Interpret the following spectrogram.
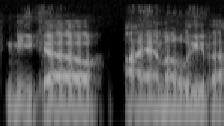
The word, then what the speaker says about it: Nico Iamaleava: Anyways, that means that 5-star quarterback, Nico Iamaleava, I believe is how you pronounce his name, will be under center.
